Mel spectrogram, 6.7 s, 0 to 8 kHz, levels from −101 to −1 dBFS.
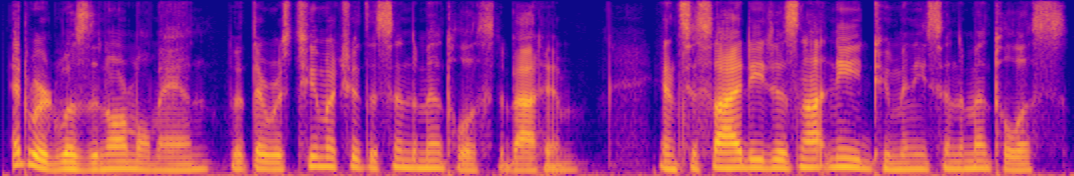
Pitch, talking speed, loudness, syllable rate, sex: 130 Hz, 205 wpm, -21 LUFS, 6.3 syllables/s, male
